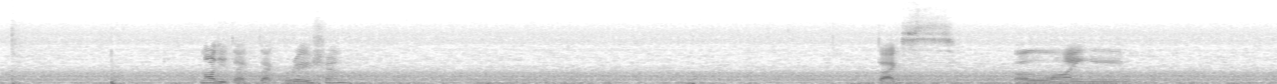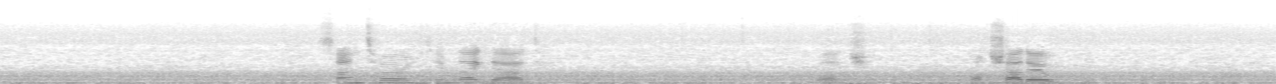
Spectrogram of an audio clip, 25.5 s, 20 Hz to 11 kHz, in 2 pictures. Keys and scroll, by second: 1.4 ;, 1.6 Return, 3.7-6.6 typing, 6.7 Return, 10.0 0, 10.9 space, 11.2 1, 11.7 5, 13.8 p, 15.4-17.7 typing, 18.9 BackSpace, 20.1 5, 20.6 p, 21.1 x, 22.2 space.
